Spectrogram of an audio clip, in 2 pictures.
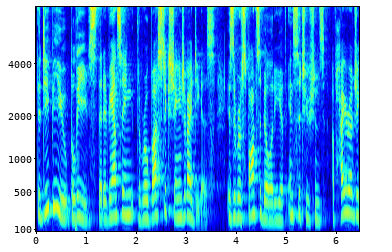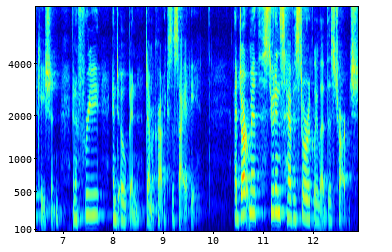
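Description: A woman talks at a fairly quick pace with ordinary pitch variation over a quiet background. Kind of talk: formal event introduction. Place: hall. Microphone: podium.

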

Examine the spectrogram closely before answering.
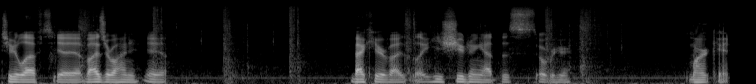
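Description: Pausing long and often, a man of medium pitch speaks at a fairly quick pace with vocal fry. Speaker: gaming streamer. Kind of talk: casual chat. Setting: online voice chat. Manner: animated.

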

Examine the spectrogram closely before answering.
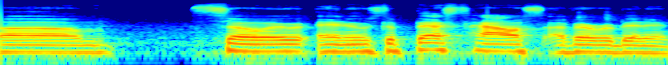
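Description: The speaker has a New York accent and a monotone, flat intonation. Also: man. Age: 30s. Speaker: automotive performance technician. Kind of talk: casual interview. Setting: studio.

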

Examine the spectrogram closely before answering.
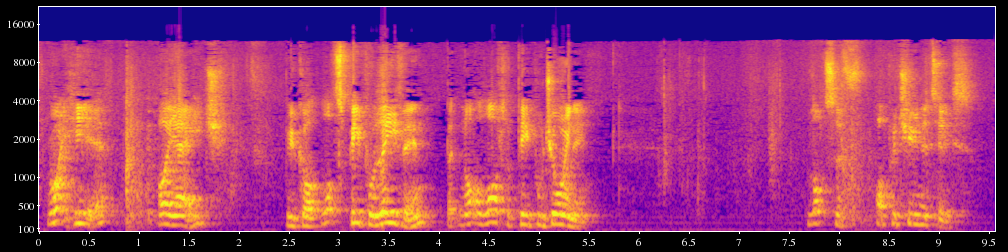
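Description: A man with a high pitch speaks at a fairly slow pace with ordinary pitch variation and long, frequent pauses, over light background noise and audible room echo. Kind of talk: casual explanatory talk. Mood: enthusiastic, upbeat. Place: office. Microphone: camera far.

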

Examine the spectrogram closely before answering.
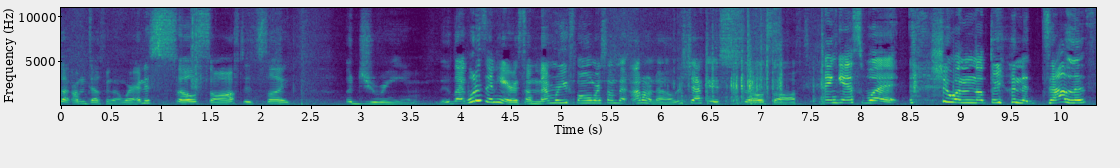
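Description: A woman talks at a fairly quick pace, the sound dry with no echo and noticeable background noise behind her. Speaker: vlogger. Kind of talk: casual vlog chat. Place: car.

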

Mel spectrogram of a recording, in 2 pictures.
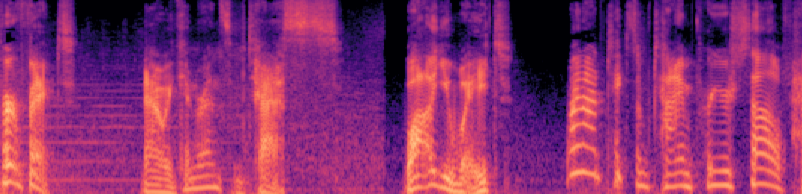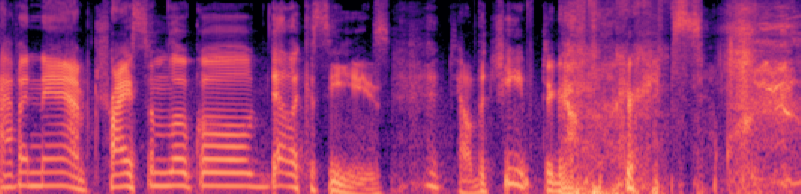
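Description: A female-sounding voice puts on a character. It sits fairly high and moves at a moderate pace. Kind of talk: comic game-dialogue read-along. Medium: game stream. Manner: bossy, impatient, cocky.

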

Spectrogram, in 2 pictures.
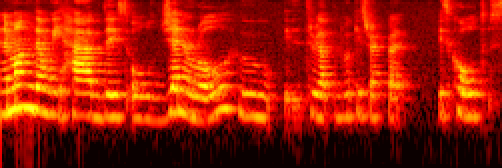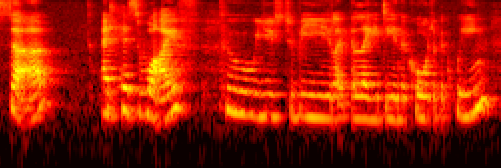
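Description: A woman speaks at a moderate pace in a fairly high pitch, with noticeable background noise behind her. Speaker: book reviewer. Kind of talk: casual book review to camera.

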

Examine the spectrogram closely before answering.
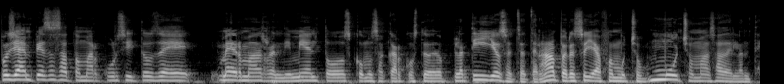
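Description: A woman's fairly low-pitched voice with lively intonation at a moderate pace. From Mexico. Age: 40s. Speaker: chef; interview guest. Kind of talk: interview. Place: studio. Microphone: studio mic.

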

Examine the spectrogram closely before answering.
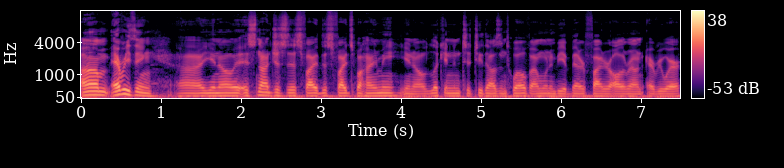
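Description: A man talks at a very fast pace with hardly any pauses, his pitch fairly low and ordinary in variation. The sound is dry with no echo, over light background noise. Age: 30s. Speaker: professional MMA fighter. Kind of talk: post-fight interview. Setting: arena after a fight. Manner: halting, many fillers. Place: hall. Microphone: handheld.

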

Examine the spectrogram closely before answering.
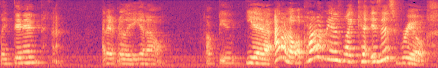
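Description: Loudness swings widely at a moderate pace, with long, frequent pauses and audible room echo. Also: woman, high pitch for a woman. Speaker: vlogger. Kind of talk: casual vlog talking to camera. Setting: home, background noise from housemate and dogs. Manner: informal, rambling, emotional. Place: home room. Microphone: phone near.

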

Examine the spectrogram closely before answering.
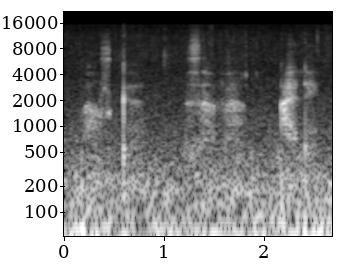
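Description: Loud noise in the background competes with a woman's voice. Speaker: ASMR creator. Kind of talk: ASMR positive affirmations. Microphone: studio mic.

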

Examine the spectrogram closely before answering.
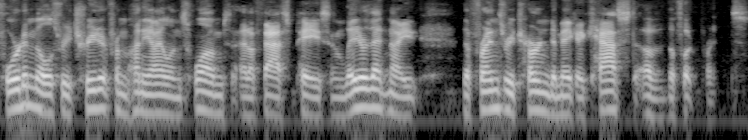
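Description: A plain read-aloud passage, with hushed surroundings

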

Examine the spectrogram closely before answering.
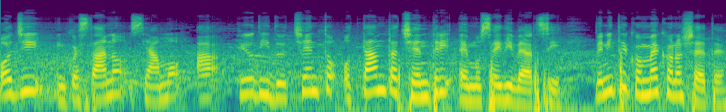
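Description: Through noticeable background noise, a woman speaks at a moderate pace. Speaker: event reporter. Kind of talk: on-camera report. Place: hall.

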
